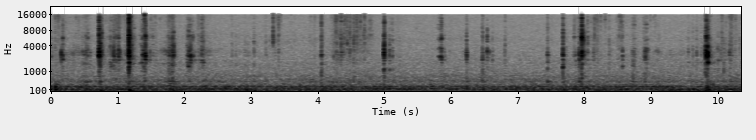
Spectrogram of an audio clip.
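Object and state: Dry soap bar being shaved.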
